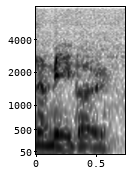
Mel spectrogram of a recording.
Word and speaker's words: amiibo: to create a me we don't have an amiibo that's how you say it we never had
